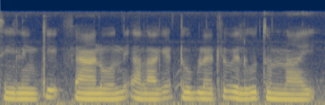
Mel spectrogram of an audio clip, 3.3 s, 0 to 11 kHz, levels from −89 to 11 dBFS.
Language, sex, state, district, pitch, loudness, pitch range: Telugu, male, Telangana, Mahabubabad, 140 Hz, -14 LUFS, 135-150 Hz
